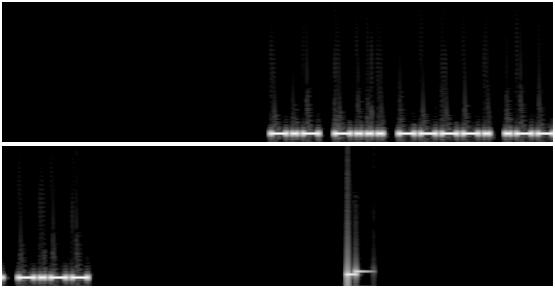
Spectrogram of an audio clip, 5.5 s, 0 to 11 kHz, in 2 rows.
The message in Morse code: KB9WY

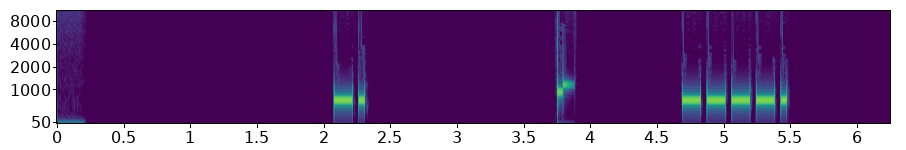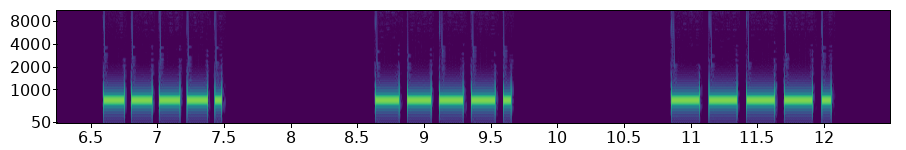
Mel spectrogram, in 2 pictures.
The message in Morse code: N 9999

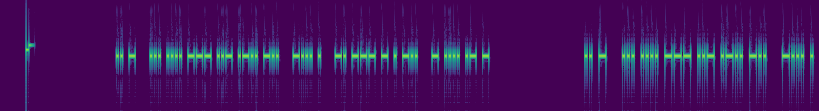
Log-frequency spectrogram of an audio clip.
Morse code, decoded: IT SHOULD BE NOTED THAT IT SHOULD BE

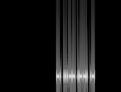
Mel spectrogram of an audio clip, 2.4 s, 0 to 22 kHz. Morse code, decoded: N3PA

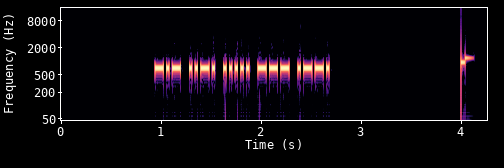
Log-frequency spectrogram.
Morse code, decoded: KF5OP

